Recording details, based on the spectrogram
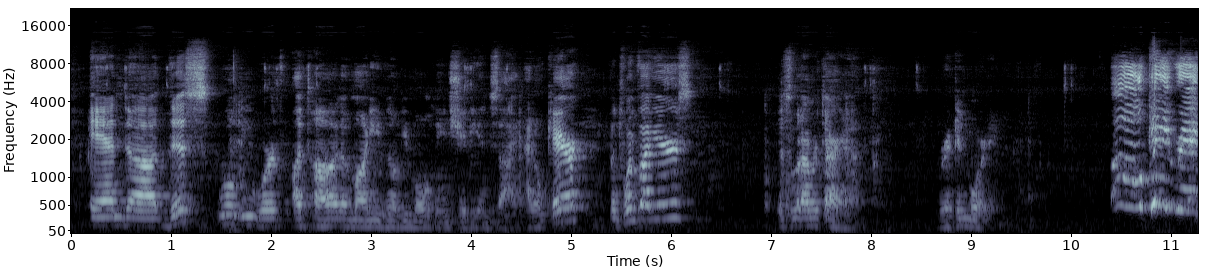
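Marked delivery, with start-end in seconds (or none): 10.7-11.3 very high, loud, pitched-up cartoon voice. Showing off cereal, doing Morty's voice: imitating Morty's voice. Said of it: "you would not understand what that voice was".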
